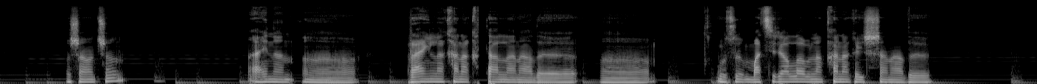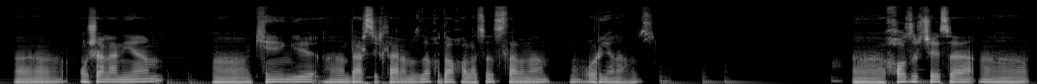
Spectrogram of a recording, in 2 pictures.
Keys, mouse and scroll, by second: 7.4-12.6 drag, 18.3 click.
